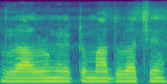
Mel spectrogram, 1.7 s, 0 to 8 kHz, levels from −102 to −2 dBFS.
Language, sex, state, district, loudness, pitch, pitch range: Bengali, male, Tripura, West Tripura, -17 LUFS, 120 Hz, 115-120 Hz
